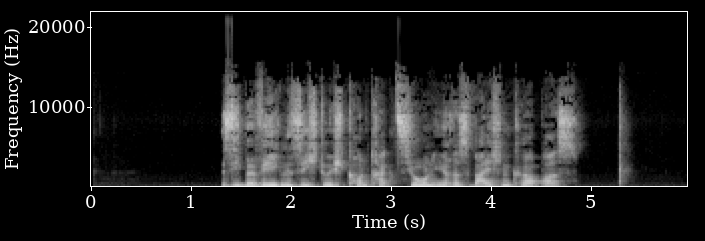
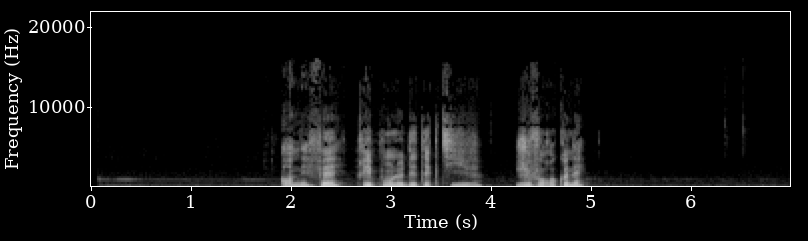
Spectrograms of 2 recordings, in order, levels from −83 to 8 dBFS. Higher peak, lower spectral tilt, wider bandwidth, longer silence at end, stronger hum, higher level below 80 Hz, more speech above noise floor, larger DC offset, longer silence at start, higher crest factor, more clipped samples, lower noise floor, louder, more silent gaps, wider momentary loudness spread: first, 0 dBFS vs -4 dBFS; second, -3 dB/octave vs -5 dB/octave; about the same, 16 kHz vs 16.5 kHz; second, 0.6 s vs 2.1 s; neither; about the same, -48 dBFS vs -46 dBFS; first, 50 dB vs 43 dB; neither; second, 1.3 s vs 1.9 s; about the same, 18 dB vs 22 dB; neither; about the same, -65 dBFS vs -65 dBFS; first, -14 LUFS vs -23 LUFS; neither; first, 15 LU vs 9 LU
